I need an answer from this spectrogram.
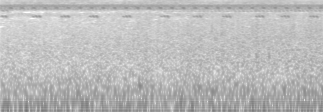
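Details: In a fall corn field awaiting harvest, crickets give regular bright chirps roughly every third of a second over a steady high-pitched trill, with a breezy rustle of corn stalks.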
